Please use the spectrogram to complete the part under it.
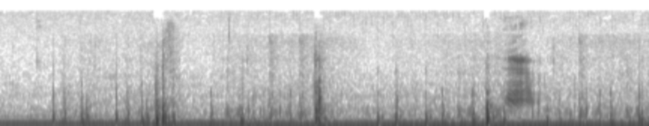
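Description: An axe chops wood in a blocky video game.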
